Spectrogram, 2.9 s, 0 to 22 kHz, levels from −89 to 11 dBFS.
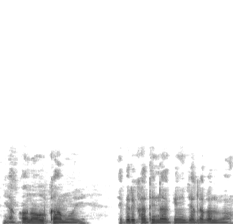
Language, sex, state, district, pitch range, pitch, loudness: Bhojpuri, male, Uttar Pradesh, Gorakhpur, 105-110 Hz, 105 Hz, -18 LUFS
